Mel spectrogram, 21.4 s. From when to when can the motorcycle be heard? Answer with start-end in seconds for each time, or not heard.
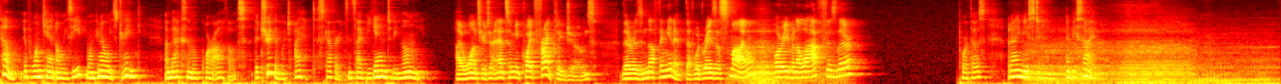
12.1-14.2, 17.0-21.3.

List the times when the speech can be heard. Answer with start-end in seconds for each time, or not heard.
0.0-14.2, 16.0-18.3.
